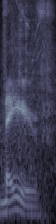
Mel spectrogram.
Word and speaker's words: knave: I mean, why put the K in front of knave, and yet it's still there?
